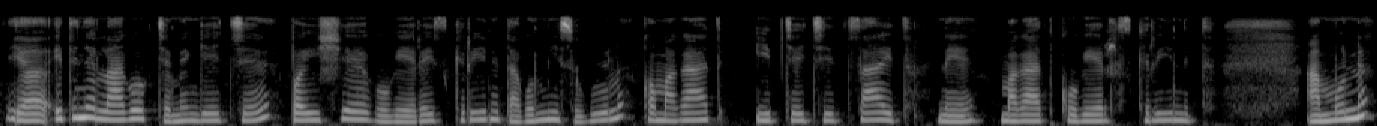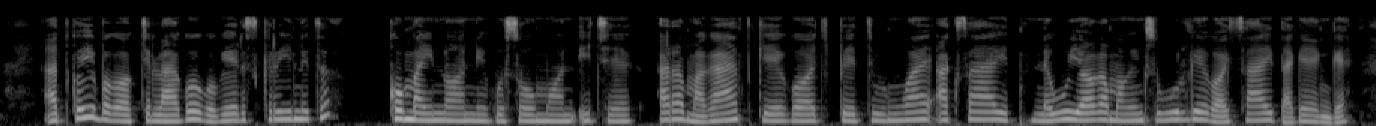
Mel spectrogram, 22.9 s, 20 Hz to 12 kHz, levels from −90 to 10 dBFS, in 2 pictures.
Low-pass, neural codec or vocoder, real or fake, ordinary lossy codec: 7.2 kHz; none; real; AAC, 64 kbps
